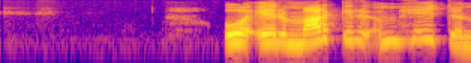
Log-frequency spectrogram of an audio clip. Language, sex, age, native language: Icelandic, female, 8, German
